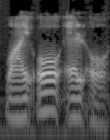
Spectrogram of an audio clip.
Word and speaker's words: YOLO: 여기 이니셜 YOLO, YOLO라고 발음을 하죠.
